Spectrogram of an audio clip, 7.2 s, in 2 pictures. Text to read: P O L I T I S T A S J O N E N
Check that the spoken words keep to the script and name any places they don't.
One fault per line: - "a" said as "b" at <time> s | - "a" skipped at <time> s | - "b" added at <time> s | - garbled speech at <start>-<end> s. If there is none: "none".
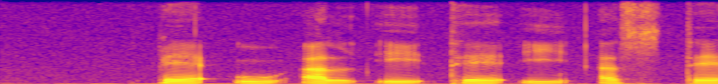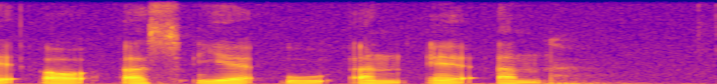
none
